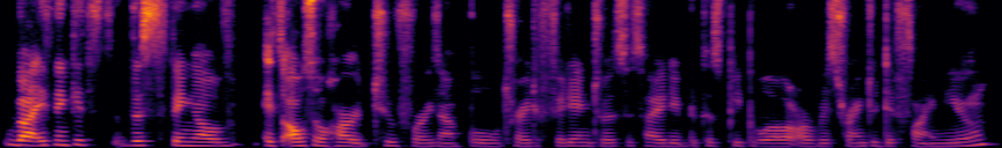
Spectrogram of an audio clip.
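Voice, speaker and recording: A woman's voice: on the low side, fairly even intonation, brisk, hardly any pauses. A young woman born and raised in Sweden, talking casually as a podcast co-host, full of "like" fillers and quoted remarks. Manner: chatty, quotes others in a lifted voice, many "like" fillers. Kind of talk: casual chat.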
